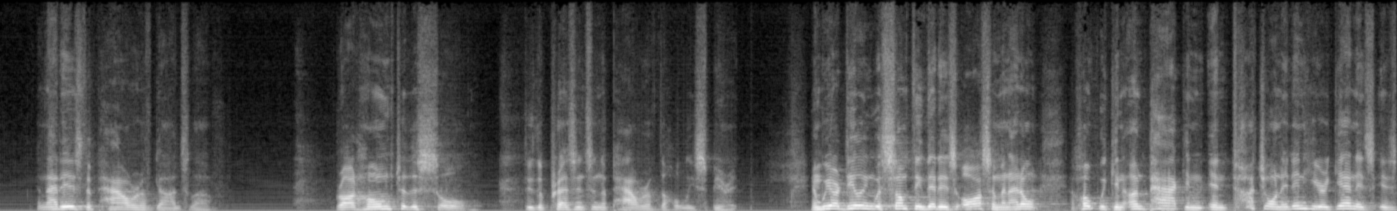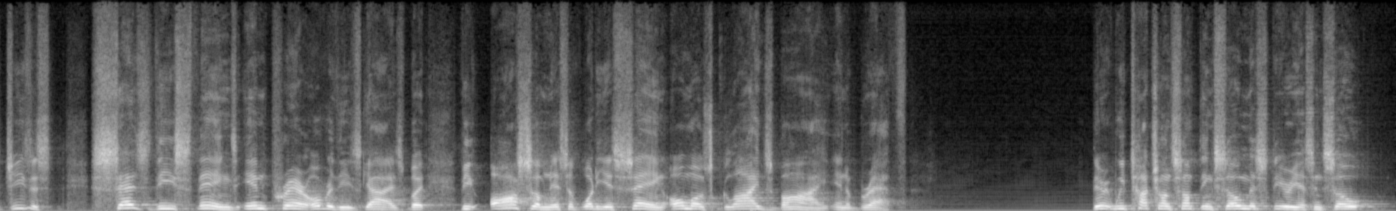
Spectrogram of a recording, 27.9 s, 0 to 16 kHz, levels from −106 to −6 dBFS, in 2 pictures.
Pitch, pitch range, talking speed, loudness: 175 Hz, 135-195 Hz, 175 wpm, -17 LUFS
